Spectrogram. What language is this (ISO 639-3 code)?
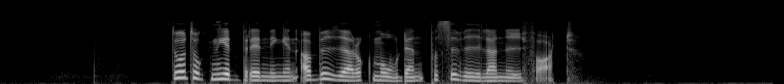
swe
